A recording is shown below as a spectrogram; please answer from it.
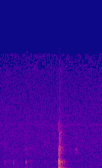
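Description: A single sharp knock about a second in, as a plastic tub of salt brine is set down on a cutting board.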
